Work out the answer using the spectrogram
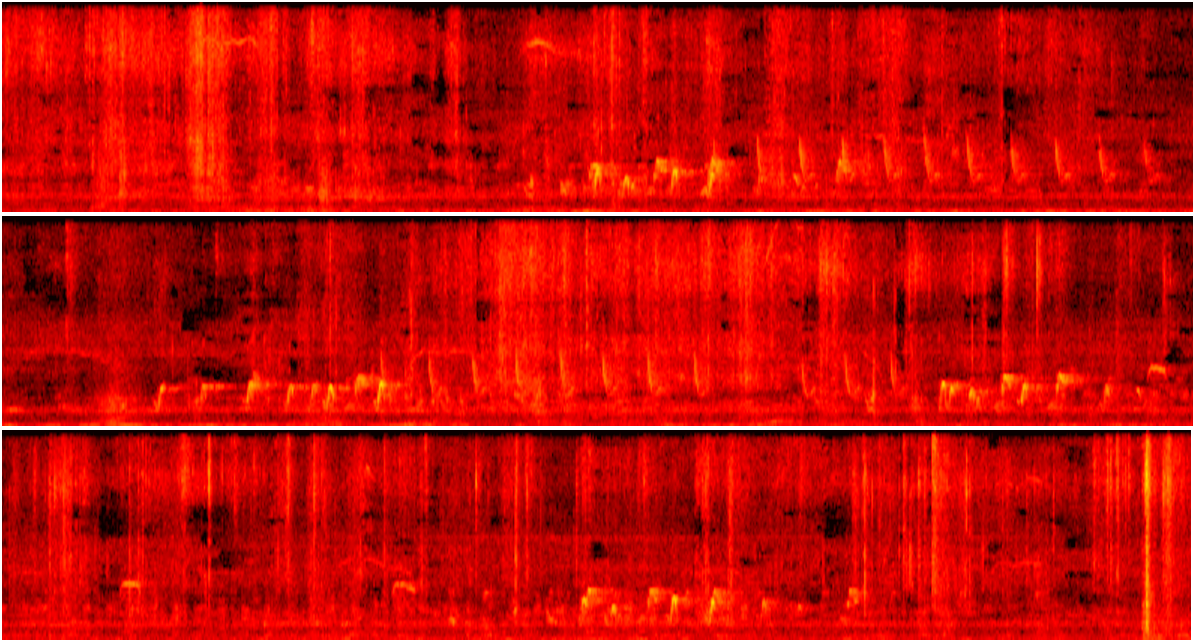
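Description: Faint bird song: a short, rapid trill of high notes, repeated four times about every five seconds over a quiet rural background.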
